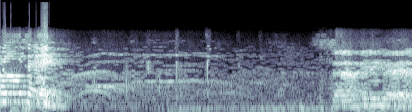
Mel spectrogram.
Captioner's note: crowd cheers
